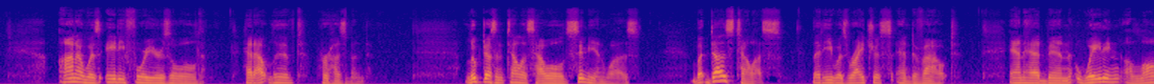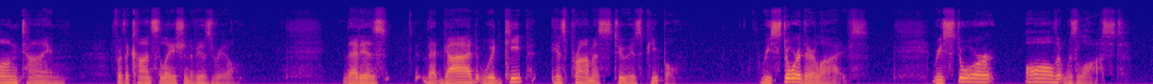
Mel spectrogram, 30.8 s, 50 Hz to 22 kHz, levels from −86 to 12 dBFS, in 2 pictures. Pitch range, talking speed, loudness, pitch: 110-140 Hz, 115 wpm, -25 LUFS, 120 Hz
